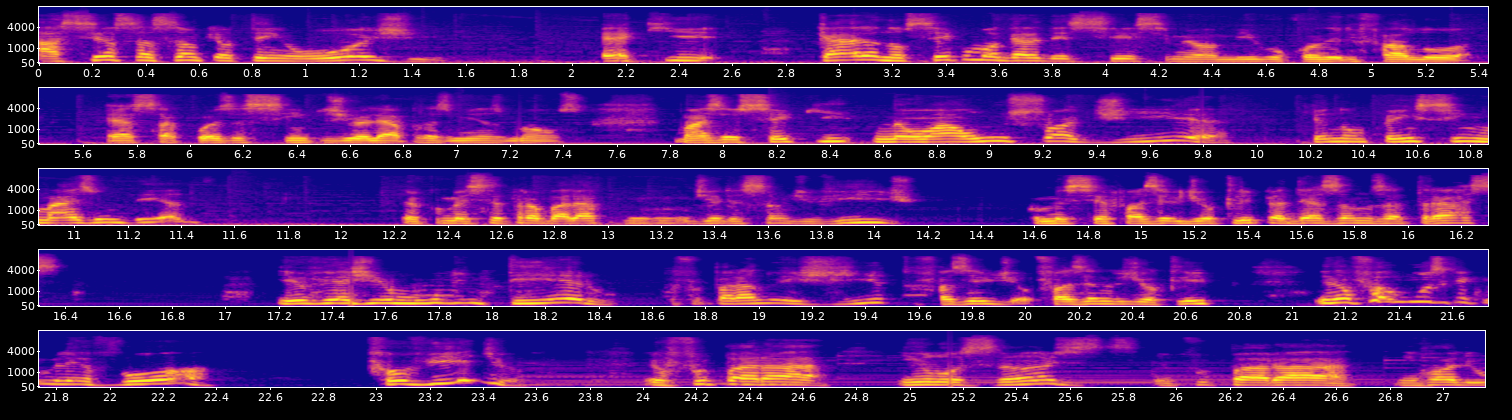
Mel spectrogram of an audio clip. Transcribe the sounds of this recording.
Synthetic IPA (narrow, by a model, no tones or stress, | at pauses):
ɐsẽsasɐ̃w̃kɪewt̪ẽɲʊoʒɪ | ɛkʰɪ | kaɾewnɐ̃w̃sejkõmʊaɡɾad̪eseesɪmewamiɡʊkwɐ̃nd̪ʊelɪfalo | ɛsɐkojzɐsĩplɪzd͡ʒɪoʎaɾpɾɐzmĩɲɐzmɐ̃w̃smɐzewsejkɪnɐ̃w̃aũsɔd͡ʒiɐ | kɪewnɐ̃w̃pẽsẽj̃majzũd̪ed̪ʊewkomesejɐt̪ɾabaʎaɾkõd͡ʒiɾesɐ̃w̃d͡ʒɪvid͡ʒʊ | komesejɐfazeɾvid͡ʒeoklipɪad̪ɛzɐ̃nʊzat̪ɾas | ɪewviaʒejnʊmũnd̪ʊĩt̪eɾʊewfujpaɾanʊeʒit̪ʊ̥fazẽvid͡ʒofazẽnd̪ʊvid͡ʒioklipɪɪnɐ̃w̃fojɐmuzikɐkɪmɪlevo | fojʊvid͡ʒɪʊewfujpaɾa | ẽj̃lozɐ̃ʒelɪsewfujpaɾaẽɦɔli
